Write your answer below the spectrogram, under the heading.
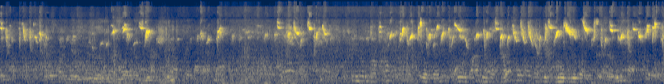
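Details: European goldfinch, kept in a cage, giving a fast, tinkling twitter of high chirps and trills that runs almost without pause over a faint low murmur; used as mating-stimulation song, described as a female calling the male.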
